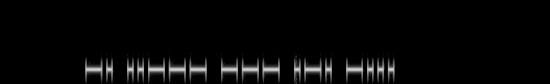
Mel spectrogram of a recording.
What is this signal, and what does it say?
Morse code, heard as a keyed tone, about 22 wpm, 700 Hz. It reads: N2ORB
